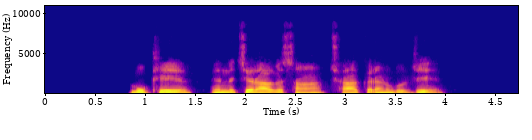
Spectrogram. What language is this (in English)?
Sindhi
